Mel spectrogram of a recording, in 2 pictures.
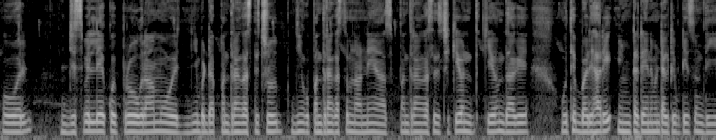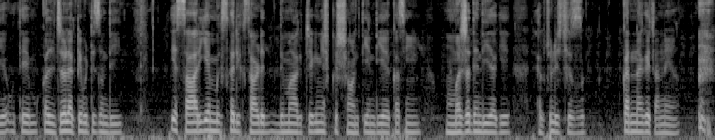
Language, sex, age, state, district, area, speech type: Dogri, male, 18-30, Jammu and Kashmir, Reasi, rural, spontaneous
